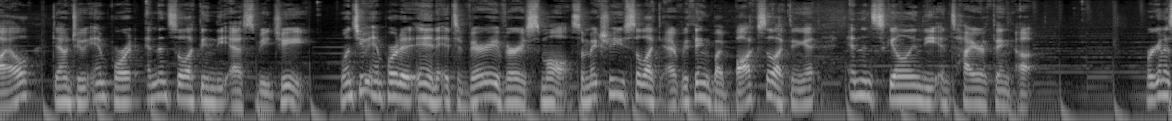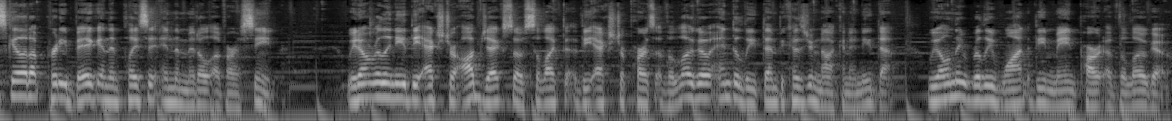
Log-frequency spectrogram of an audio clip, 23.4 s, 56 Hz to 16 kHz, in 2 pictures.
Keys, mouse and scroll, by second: 4.5-5.8 middle drag, 5.8 click, 7.0-7.7 scroll up 4, 7.7-8.7 shift+middle drag, 8.7 s, 11.1 s, 13.1 g, 15.4-15.8 shift+middle drag, 15.8-16.4 scroll up 4, 16.4 click, 17.0 x, 17.5 click, 17.7 x, 18.5 click, 19.1 drag, 20.1 x, 21.1 click, 21.5 x, 22.8 x.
